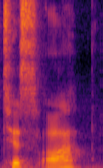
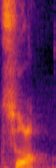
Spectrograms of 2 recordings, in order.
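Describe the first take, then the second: First: It is said in the standard Arabic form. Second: It is said in the Moroccan dialect form. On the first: "but in standard Arabic, it's tis'a" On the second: "In Morocco, it's tsa"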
